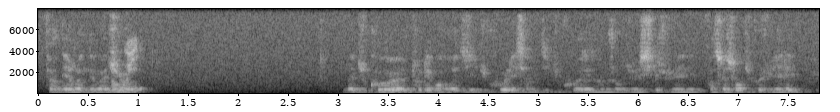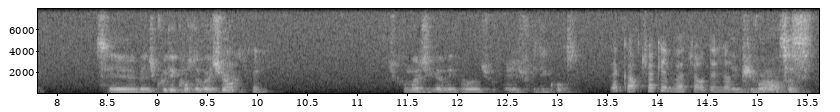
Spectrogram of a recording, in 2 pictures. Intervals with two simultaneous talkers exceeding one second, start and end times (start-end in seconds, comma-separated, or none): none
